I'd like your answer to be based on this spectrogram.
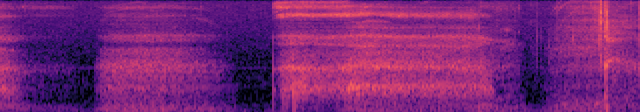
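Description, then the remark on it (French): Moist, heavy breathing right up against the ear, a few slow inhales and exhales with brief pauses between them, close and intimate with no talking. “Inconfortable comme la respiration humide au creux de vos oreilles.”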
